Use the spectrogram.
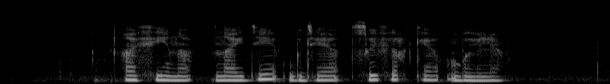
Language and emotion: Russian, sad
